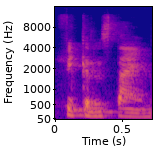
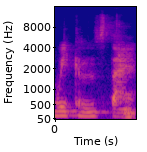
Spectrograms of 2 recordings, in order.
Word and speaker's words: Wittgenstein: you are spelling it, German, they pronounce W as V. So Okay. that word is Joanne Wittgenstein, not Wittgenstein, if you want to Wittgenstein, pronounce okay.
